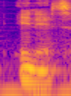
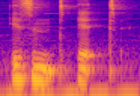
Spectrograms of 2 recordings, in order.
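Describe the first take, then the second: First: It is said in a rough, unpolished British accent. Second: It is said in a refined Southern British accent. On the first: It is the way other Brits speak. The speaker calls it wrong. "we don't say words like in it" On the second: It is the way Southerners speak. The speaker calls it right. "And we say"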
